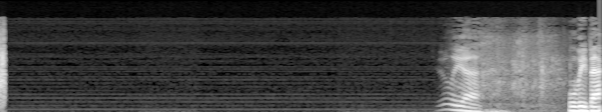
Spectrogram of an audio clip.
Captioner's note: applause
